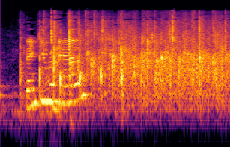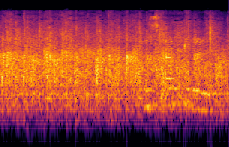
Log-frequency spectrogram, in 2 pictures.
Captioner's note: applause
